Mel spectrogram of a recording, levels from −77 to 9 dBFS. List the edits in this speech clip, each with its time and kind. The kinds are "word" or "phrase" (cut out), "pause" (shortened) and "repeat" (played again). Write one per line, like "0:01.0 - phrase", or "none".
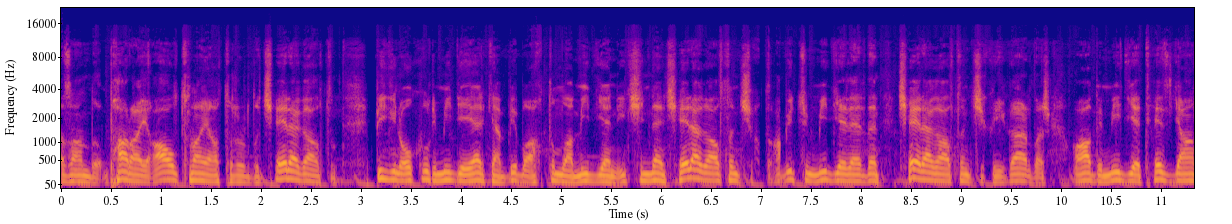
0:03.7 - word
0:07.2 - word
